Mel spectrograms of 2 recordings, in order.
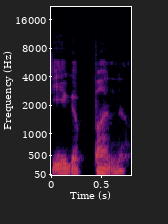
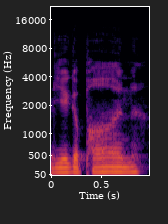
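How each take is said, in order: First: The last syllable sounds like 'pun'. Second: The last syllable does not sound like 'pun'. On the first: This is how the name is really said. "like a P U N" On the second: This is how others usually say the name. "that's the one I've definitely heard the most"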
